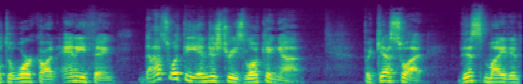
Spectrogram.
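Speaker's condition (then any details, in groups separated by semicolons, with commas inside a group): No condition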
